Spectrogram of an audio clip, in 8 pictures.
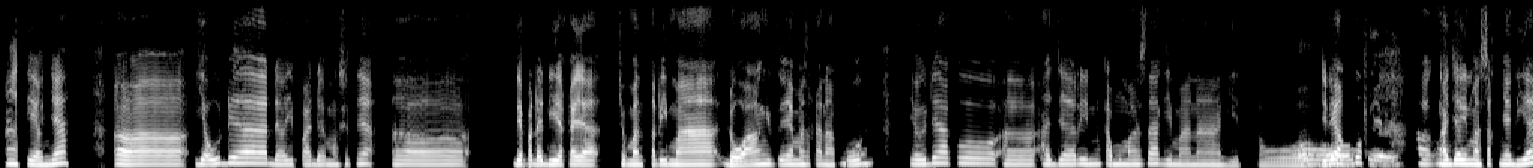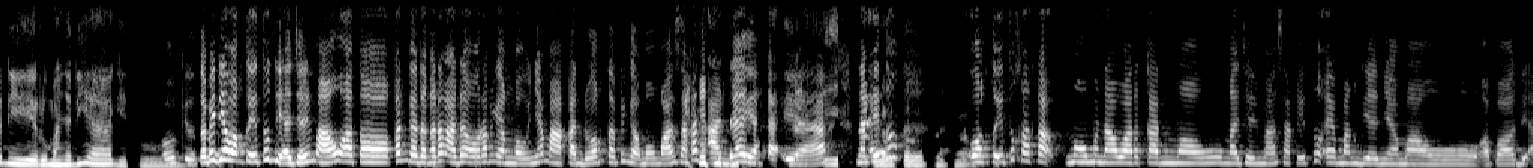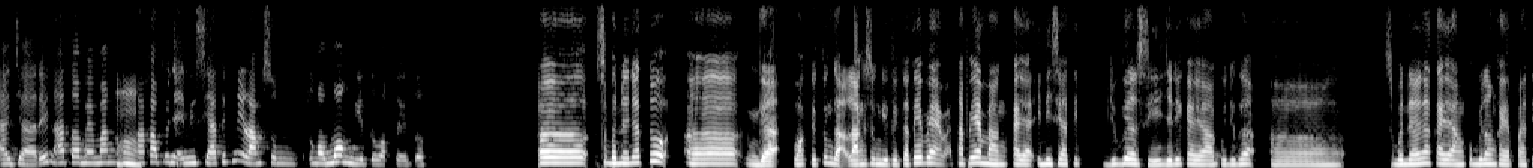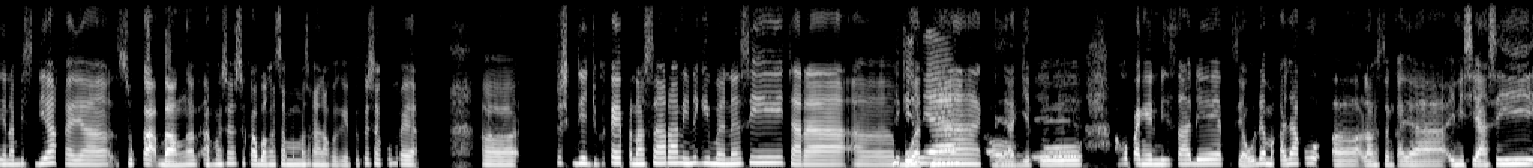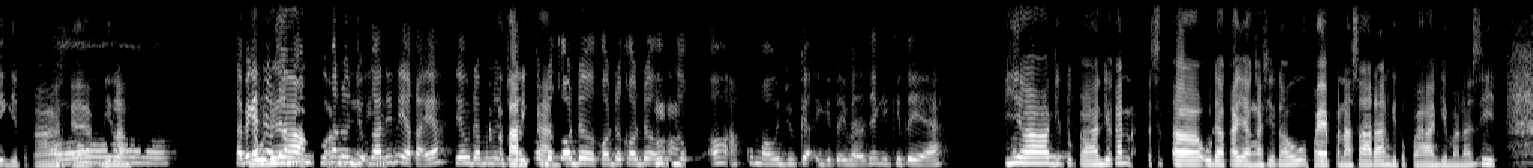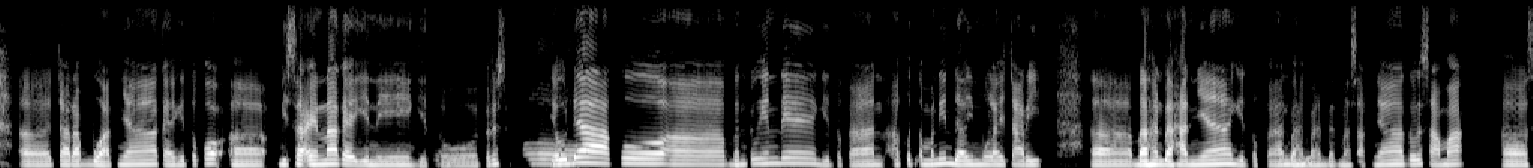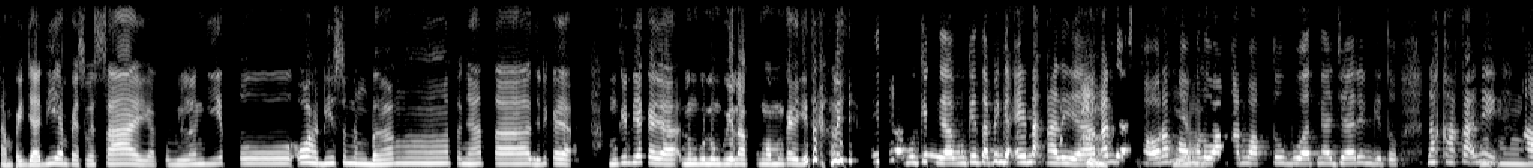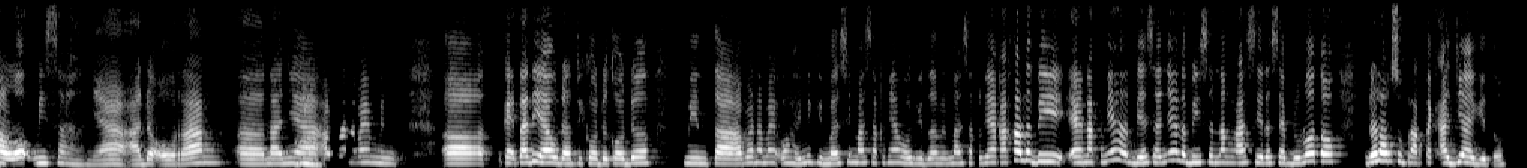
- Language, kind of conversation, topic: Indonesian, podcast, Bagaimana kamu mengajarkan orang lain memasak sebagai bentuk perhatian?
- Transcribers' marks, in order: unintelligible speech; other background noise; chuckle; unintelligible speech; drawn out: "Oh"; "kayak" said as "payak"; stressed: "banget"; unintelligible speech; laughing while speaking: "kali ya"; throat clearing; unintelligible speech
